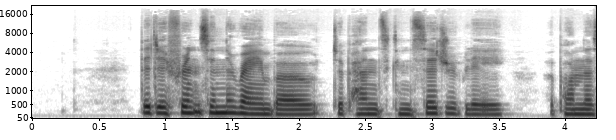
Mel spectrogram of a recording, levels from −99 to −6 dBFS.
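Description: No technical faults can be heard anywhere in this speech recording. Nothing along the way drops out, repeats, clicks or changes in level or pitch.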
